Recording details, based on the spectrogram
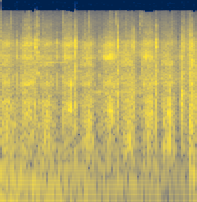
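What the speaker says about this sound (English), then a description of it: "I do the partner method of using a bow drill." A wooden bow drill is sawed back and forth by a pair of people trying to start a fire, making a continuous, close, rasping friction scrape with rhythmic strokes and no speech.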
